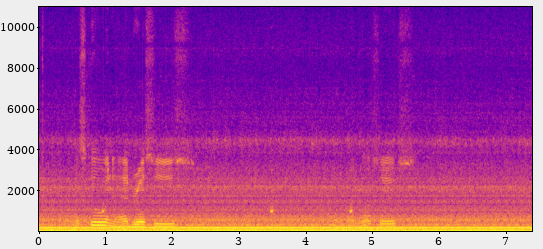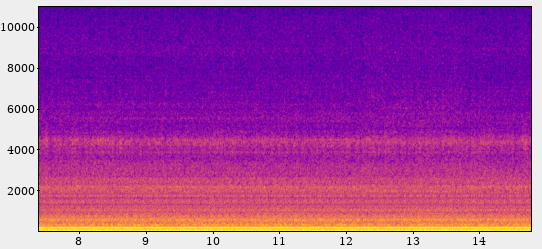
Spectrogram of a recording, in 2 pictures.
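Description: A large engine drones steadily from inside an enclosed cab.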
